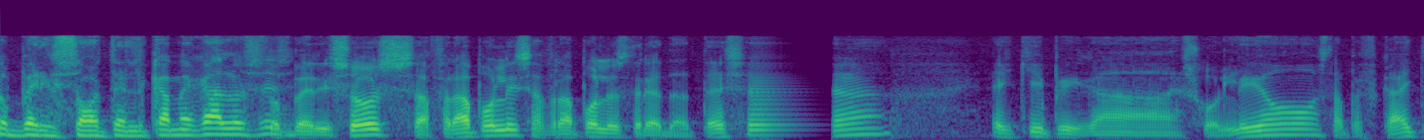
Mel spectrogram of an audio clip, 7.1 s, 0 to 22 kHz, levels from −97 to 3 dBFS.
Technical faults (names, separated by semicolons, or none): call audio freeze; skip ahead; jitter buffer slow-down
